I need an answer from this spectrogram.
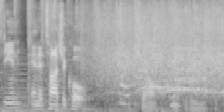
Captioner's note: audience cheers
